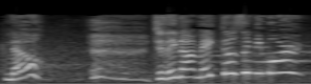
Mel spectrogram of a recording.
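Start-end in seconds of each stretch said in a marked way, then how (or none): 1.3-2.5 high, quick incredulous question; playfully taken aback, higher voice; mock disbelief. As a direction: pitch it up in comic dismay.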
